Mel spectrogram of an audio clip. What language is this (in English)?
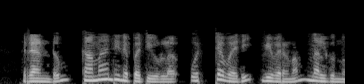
Malayalam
